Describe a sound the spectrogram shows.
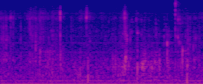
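A woman slurps noodles close to a microphone.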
